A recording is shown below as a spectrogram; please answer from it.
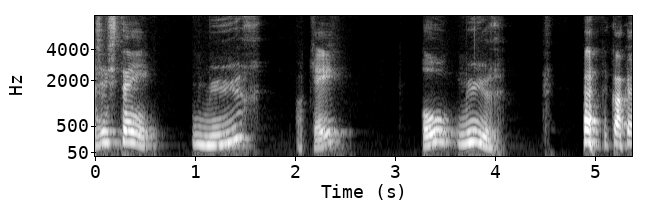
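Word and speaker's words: mûre: Ou mûr. Qual que é a diferença? Nenhuma. Apesar de ter o E aqui no final, no feminino, ele não vai ser pronunciado, porque o E, a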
